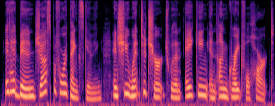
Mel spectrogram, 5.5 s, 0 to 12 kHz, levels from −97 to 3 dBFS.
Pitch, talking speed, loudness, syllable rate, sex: 230 Hz, 185 wpm, -18 LUFS, 5.0 syllables/s, female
